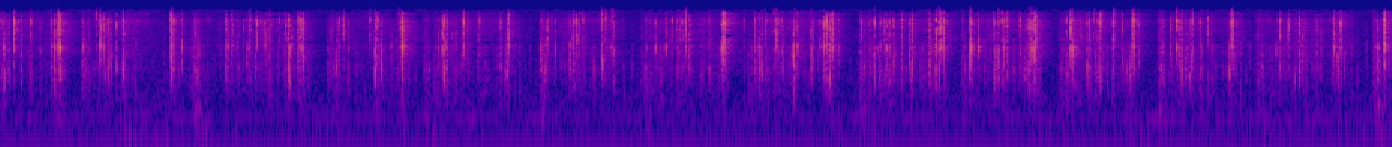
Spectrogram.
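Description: A small, flat, clear plastic guitar string packet, holding a printed paper card and coiled metal guitar strings, lies on carpet while a flat hand and fingertips rub and press it. The result is continuous dense, bright crinkling, made of many short crackles that come in uneven bursts.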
